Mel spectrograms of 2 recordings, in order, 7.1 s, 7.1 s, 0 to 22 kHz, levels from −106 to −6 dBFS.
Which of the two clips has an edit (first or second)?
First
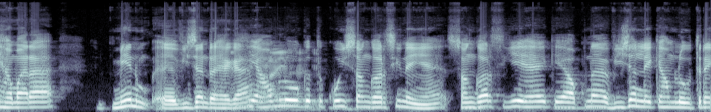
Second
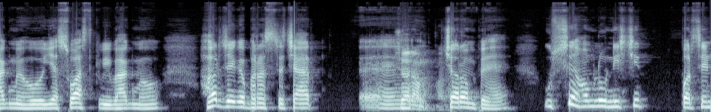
first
